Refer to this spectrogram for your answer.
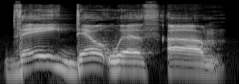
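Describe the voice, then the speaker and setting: A man's voice: mid-range voice, lively intonation, drawn-out words, fairly bright tone. Emphatic man in his fifties, debating casually. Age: 50s. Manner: emphatic, repeats points, explains at length. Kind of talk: heated casual panel discussion.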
